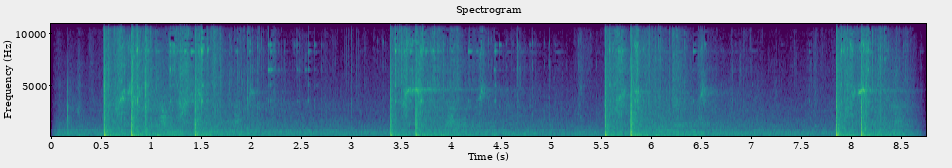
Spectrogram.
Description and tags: adult professional boxer hits punching bag with trainer comments in Russian 04
Professional boxer hits punching bag while training routine, his trainer gives some comments in Russian language. Huge reverberant gym.
Recorded with Zoom F8 field recorder & Rode NTG3 boom mic.
punch, trainer, kid, punching-bag, box, Russian, hits, sport, fighter, boy, training, punching, boxing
